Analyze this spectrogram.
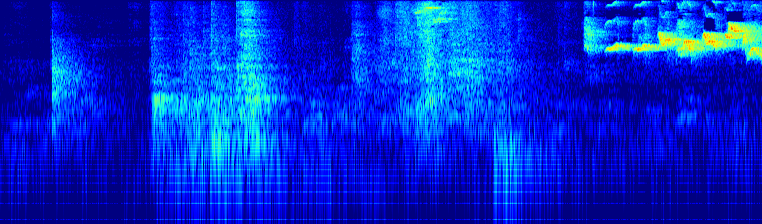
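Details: Song of a captive ultramarine grosbeak, from an adult male kept with a six-month-old son: quick dense sequence of high whistled notes in the last two seconds, following scattered soft bumps and rustles.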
